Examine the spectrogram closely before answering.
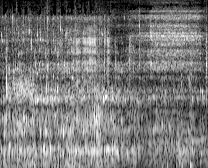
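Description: A scuba diver's exhaled bubbles rumble and gurgle underwater.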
